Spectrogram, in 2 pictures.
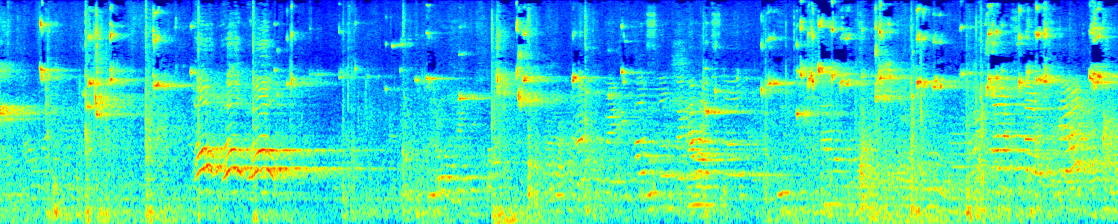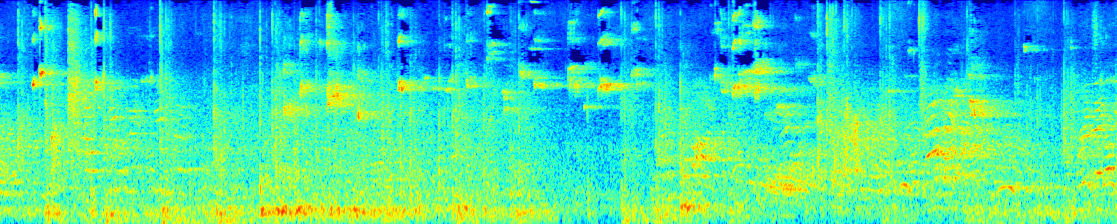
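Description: Young players shout and call out across a large echoing gym.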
